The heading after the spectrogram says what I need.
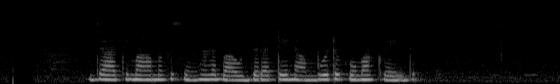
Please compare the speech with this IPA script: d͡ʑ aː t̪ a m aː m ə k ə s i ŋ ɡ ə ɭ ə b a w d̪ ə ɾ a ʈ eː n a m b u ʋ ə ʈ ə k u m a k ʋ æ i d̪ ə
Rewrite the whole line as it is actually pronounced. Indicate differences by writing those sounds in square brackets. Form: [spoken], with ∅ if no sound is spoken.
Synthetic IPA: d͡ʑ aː t̪ [i] m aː m ə k ə s i ŋ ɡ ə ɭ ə b a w d̪ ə ɾ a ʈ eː n a m b u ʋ ə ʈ ə k u m a k ʋ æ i d̪ ə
